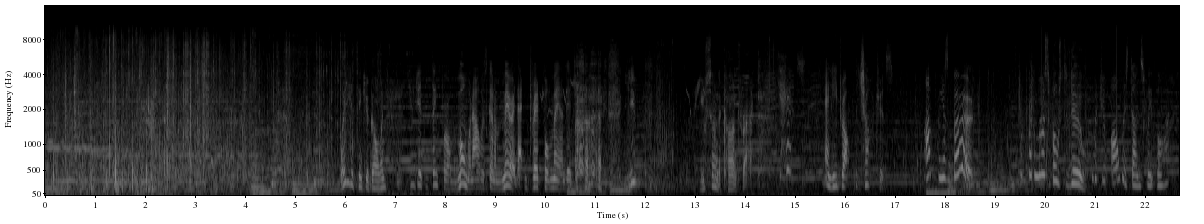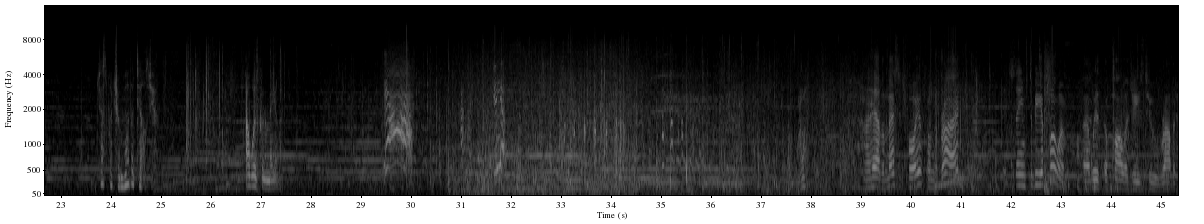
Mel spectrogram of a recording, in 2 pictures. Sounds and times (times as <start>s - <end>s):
Music: 0.0s - 45.3s.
